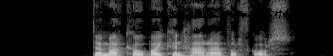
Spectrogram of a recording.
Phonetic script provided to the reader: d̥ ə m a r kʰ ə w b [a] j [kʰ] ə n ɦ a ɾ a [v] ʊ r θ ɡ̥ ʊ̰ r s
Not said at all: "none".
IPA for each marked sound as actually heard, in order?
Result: a, kʰ, v

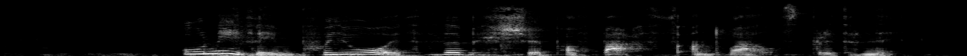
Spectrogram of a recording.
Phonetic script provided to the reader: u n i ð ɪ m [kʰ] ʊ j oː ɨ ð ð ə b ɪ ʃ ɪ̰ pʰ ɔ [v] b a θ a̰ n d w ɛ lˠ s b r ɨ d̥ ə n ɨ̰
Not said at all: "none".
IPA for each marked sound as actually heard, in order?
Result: pʰ, v

